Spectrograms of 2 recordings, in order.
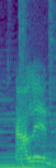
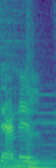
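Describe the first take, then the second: First: The word ends with a clear 'lent' sound. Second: The word ends with a 'nel' sound. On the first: The speaker calls it right. "আমরা যেটাকে বলি ট্যালেন্ট" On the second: The speaker calls it wrong. "ওইটাকে বলতেছে ট্যানেল"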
